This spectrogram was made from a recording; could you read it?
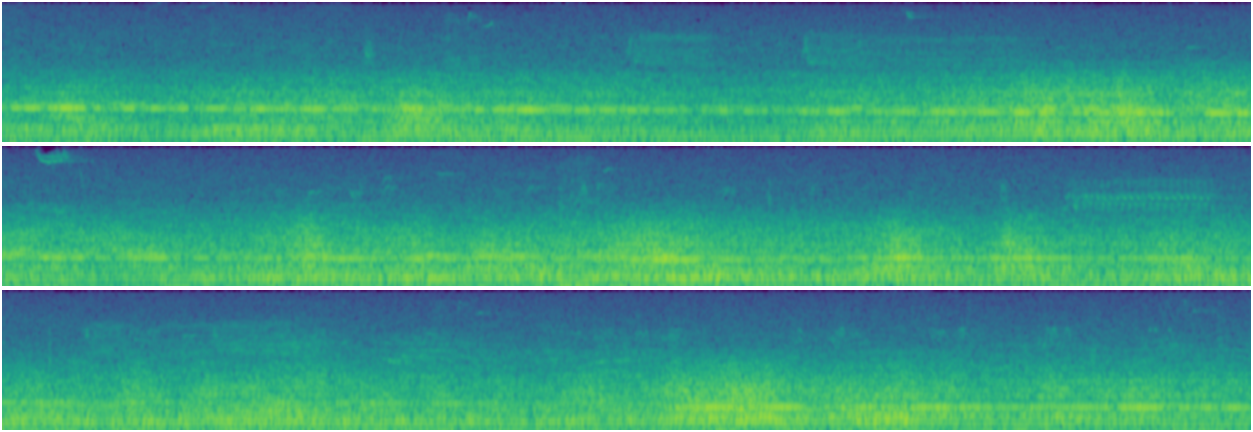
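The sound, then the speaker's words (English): A jet aircraft roars steadily overhead, its broad rumble joined by a high whining tone that slowly drops in pitch as it passes, loud and sustained with no voices. “Hello, flying jet.”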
